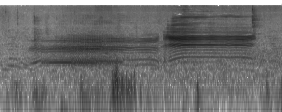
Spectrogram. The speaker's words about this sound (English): We're set in the breathtaking grounds of Tassin Park, and there's a hum of wildlife all around, including sheep, as you can hear, deer, and of course, incredible plants.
